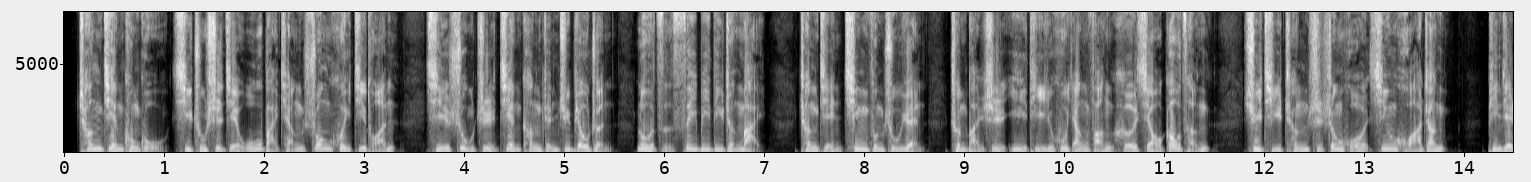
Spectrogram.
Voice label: 广告

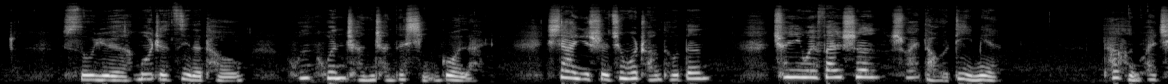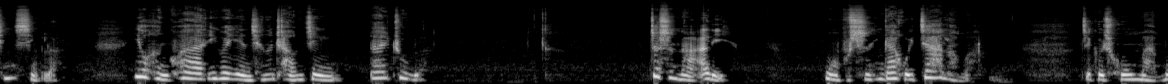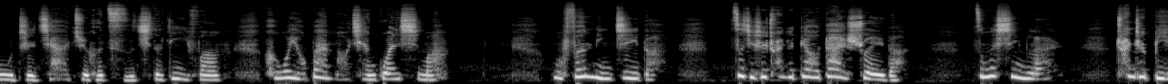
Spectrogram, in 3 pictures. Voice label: 有声书片段干音

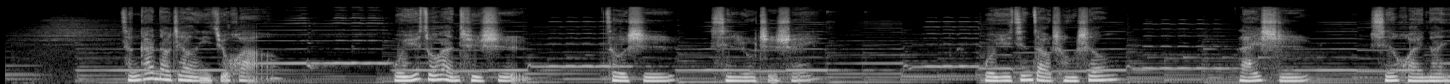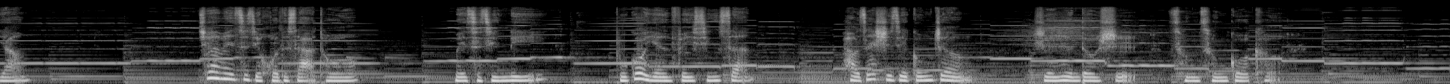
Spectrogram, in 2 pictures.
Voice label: 心如止水情感电台

